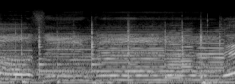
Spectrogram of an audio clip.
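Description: Live qawwali music: harmoniums holding steady chords under a running pattern of tabla strokes, with a singer's held note sliding down and away at the start.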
